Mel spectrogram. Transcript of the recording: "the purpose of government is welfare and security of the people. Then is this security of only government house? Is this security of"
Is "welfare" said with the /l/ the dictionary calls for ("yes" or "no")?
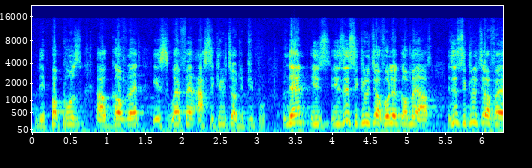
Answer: no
